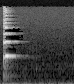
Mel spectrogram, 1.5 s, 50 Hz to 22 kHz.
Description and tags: violin spiccato F#5
spiccato, violin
